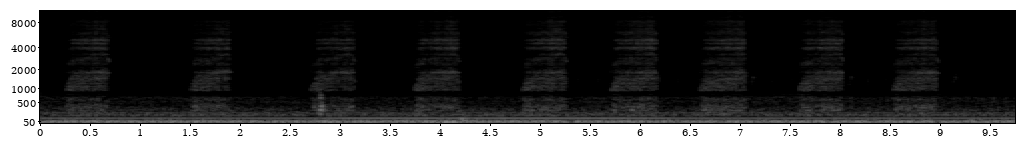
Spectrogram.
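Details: A series of nine raspy, noise-like hisses, evenly spaced about a second apart, comes from wild barn owls at their nest box while the male rests briefly after bringing prey to his mate; a steady hum underlies.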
